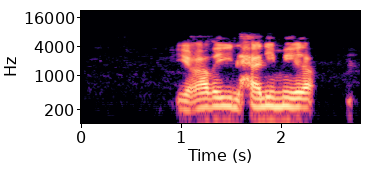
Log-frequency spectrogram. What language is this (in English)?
Kabyle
